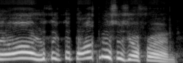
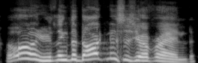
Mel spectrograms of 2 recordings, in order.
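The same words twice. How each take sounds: First: A put-on voice muffled through a mask. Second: An unmuffled put-on deep voice. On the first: "it goes on like this, and you can say" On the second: "I'll talk in the Bane voice"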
